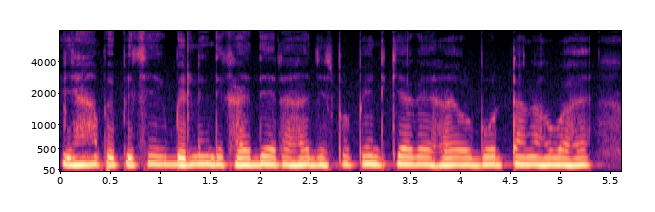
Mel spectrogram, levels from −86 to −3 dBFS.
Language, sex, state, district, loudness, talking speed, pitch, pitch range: Hindi, male, Jharkhand, Palamu, -12 LUFS, 205 wpm, 155 Hz, 150-160 Hz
